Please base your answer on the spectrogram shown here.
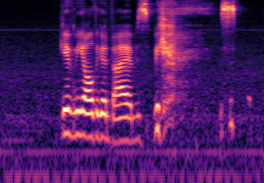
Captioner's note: laughs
